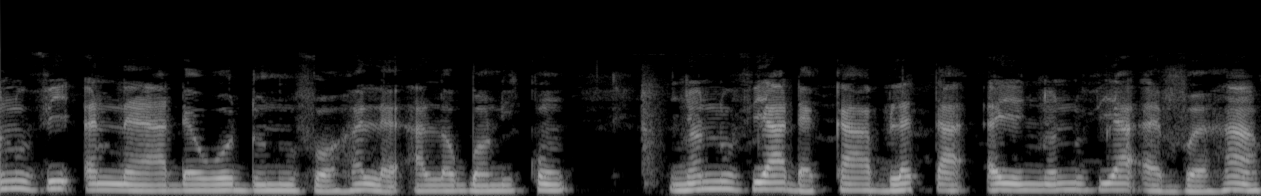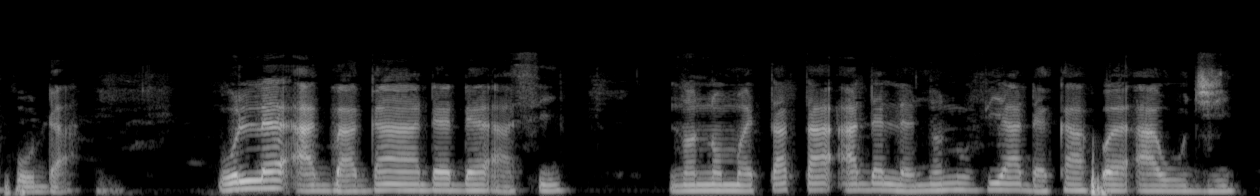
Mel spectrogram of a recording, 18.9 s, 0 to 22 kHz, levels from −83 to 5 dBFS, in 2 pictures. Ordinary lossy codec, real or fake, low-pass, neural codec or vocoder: AAC, 32 kbps; real; 7.2 kHz; none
